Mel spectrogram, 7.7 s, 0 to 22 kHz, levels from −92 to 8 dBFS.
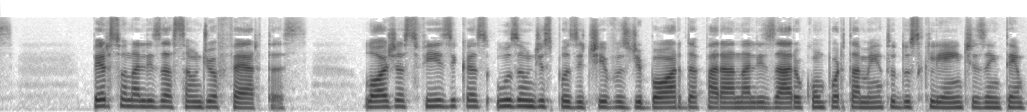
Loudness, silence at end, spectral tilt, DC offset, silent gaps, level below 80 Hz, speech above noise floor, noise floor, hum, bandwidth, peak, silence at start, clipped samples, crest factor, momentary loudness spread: -19 LUFS; 0 s; -3.5 dB/octave; under 0.1%; none; -66 dBFS; 38 dB; -57 dBFS; none; 11.5 kHz; -2 dBFS; 0 s; under 0.1%; 18 dB; 5 LU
